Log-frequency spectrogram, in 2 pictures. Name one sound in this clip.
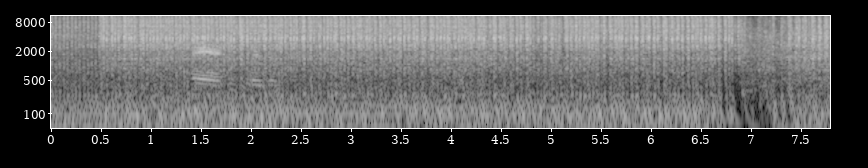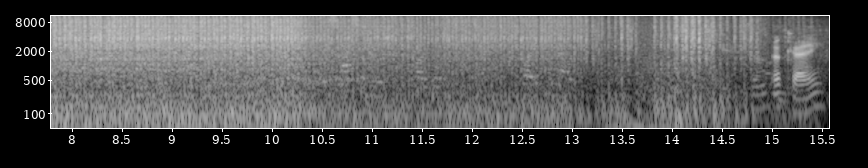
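A flamethrower roars in a steady, crackling blast.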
